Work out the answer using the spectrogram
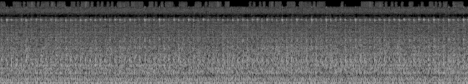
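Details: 1988 Mercedes 560 SEC (W126) V8 at steady idle with a fast, evenly spaced knock, about two or three a second; source not yet pinned.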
